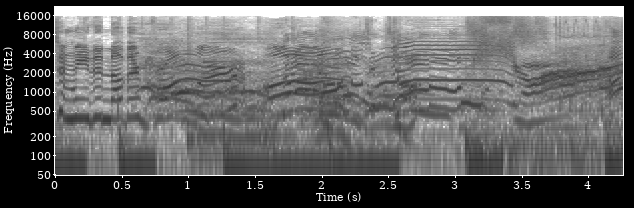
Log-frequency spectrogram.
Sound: all gasping; meowing; screaming

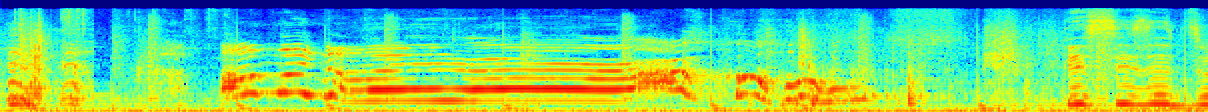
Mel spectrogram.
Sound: laughing

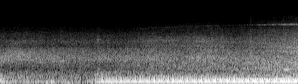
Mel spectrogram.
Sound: engine brake

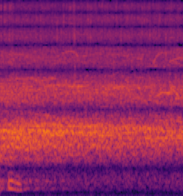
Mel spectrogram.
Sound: cheering

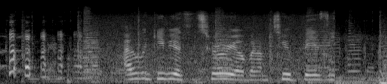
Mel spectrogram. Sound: laughs at pervy question

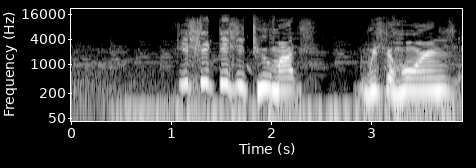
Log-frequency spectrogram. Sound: lisping

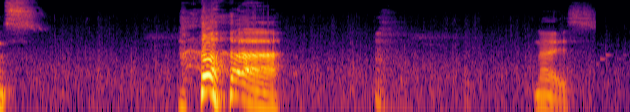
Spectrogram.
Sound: laughs

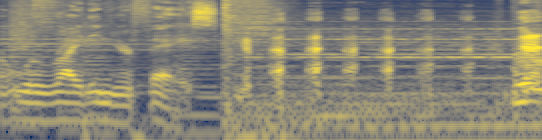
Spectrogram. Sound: laughing maniacally

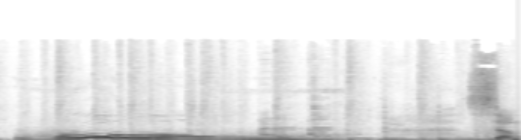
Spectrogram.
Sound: ghost wailing

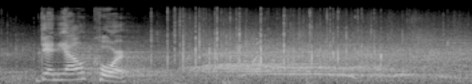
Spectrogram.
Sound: audience cheers and applauds

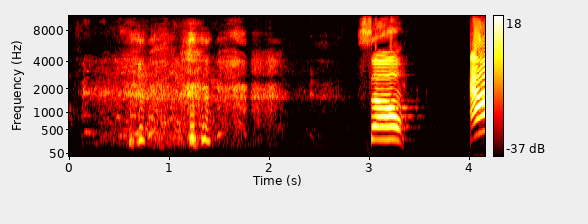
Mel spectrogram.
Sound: laughter

